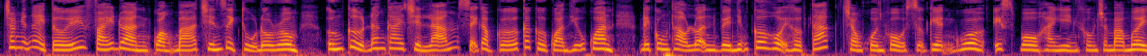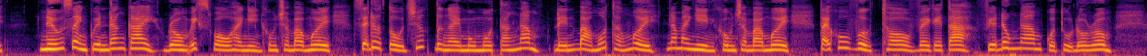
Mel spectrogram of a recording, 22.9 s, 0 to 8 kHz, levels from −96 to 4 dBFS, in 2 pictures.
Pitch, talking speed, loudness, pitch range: 230 Hz, 210 wpm, -18 LUFS, 215-260 Hz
